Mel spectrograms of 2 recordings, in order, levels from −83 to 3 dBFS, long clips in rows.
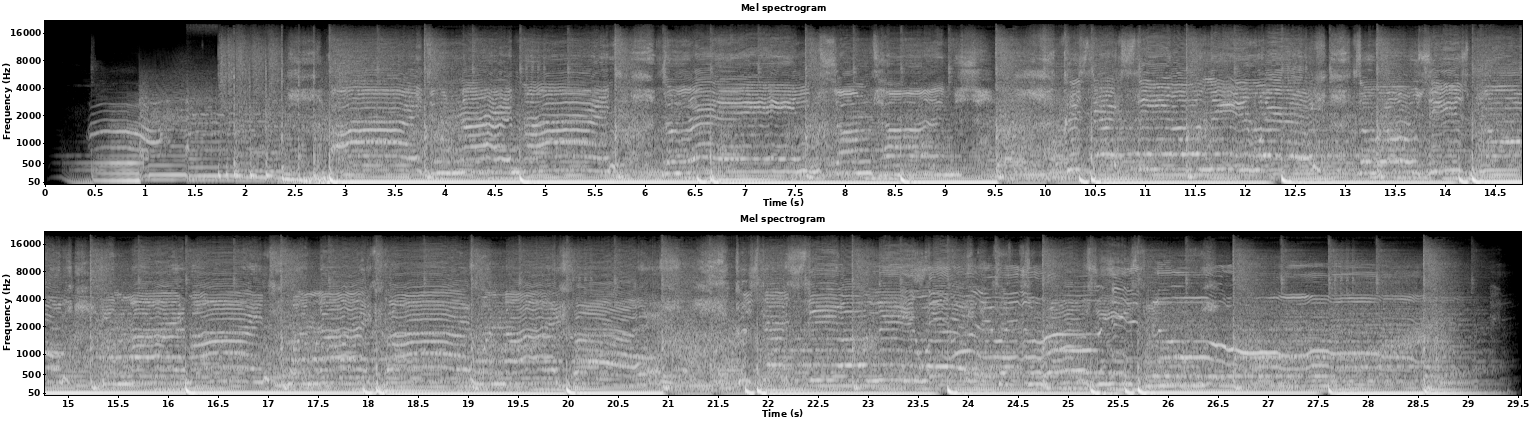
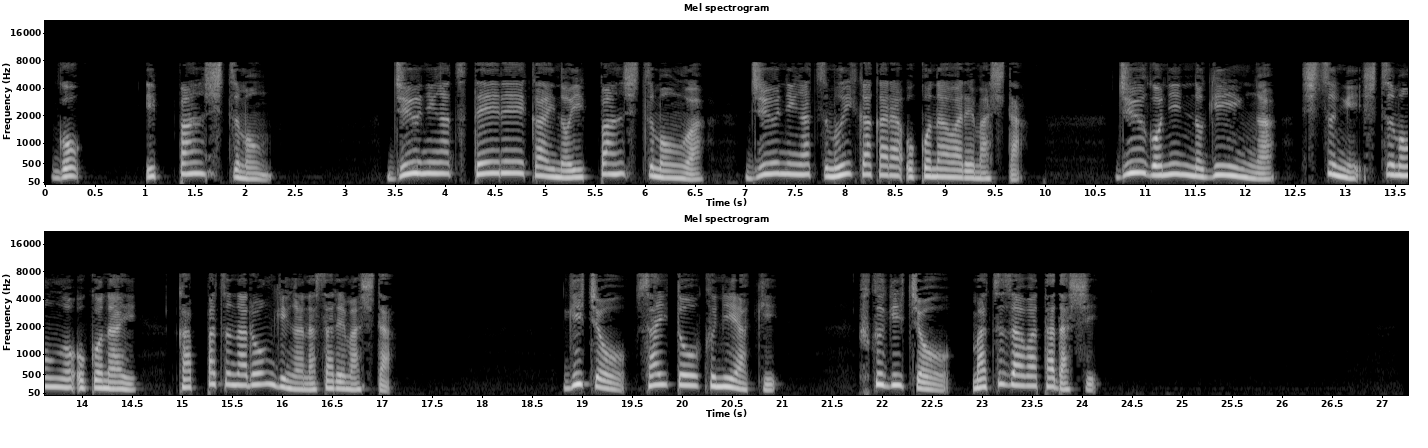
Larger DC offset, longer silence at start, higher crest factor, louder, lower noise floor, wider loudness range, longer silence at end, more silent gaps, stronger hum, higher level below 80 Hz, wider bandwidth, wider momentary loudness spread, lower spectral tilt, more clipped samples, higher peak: neither; first, 0.3 s vs 0.05 s; second, 8 dB vs 18 dB; first, -11 LUFS vs -21 LUFS; second, -30 dBFS vs -74 dBFS; about the same, 2 LU vs 4 LU; second, 0.2 s vs 3.15 s; neither; neither; first, -10 dBFS vs -62 dBFS; first, 18 kHz vs 8 kHz; second, 4 LU vs 11 LU; second, -4.5 dB/octave vs -6 dB/octave; neither; first, 0 dBFS vs -4 dBFS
